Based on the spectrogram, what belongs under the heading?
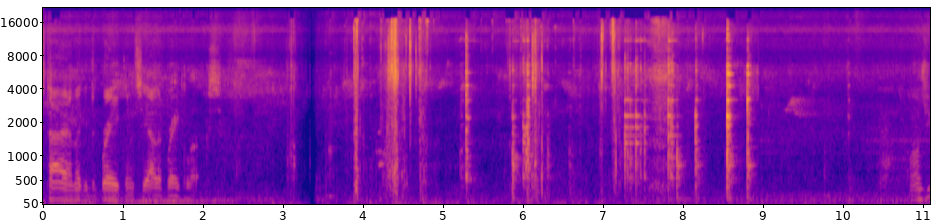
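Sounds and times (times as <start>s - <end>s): lug wrench clinking on nuts: 5.2s - 9.0s.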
